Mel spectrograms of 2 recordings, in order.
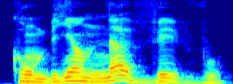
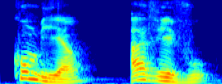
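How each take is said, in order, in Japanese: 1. nの音がcombienをavezとつなげます。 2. combienはavezと分けたままで、nの音はありません。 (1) "Combien n'avez-vous とは言いません。" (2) "Et non"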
